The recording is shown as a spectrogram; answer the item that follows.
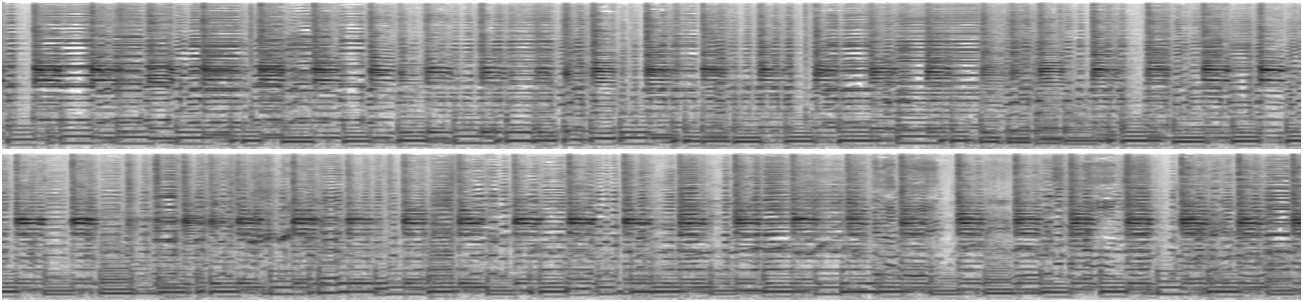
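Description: Norteño band playing live: a button accordion carries the melody over a strummed twelve-string bajo sexto and a bass keeping a steady beat.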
